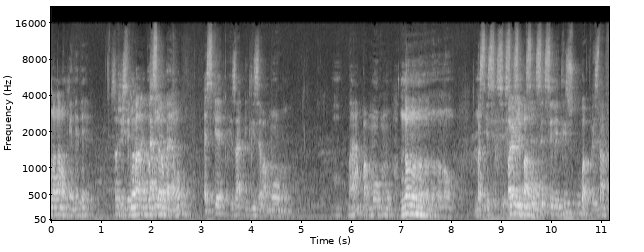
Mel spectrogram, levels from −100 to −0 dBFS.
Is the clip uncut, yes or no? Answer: yes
